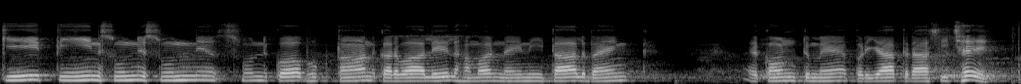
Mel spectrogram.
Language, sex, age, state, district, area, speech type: Maithili, male, 45-60, Bihar, Madhubani, rural, read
